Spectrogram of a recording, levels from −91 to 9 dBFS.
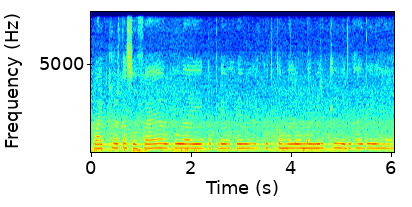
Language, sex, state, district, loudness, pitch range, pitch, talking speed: Hindi, female, Haryana, Jhajjar, -13 LUFS, 235-240 Hz, 235 Hz, 205 wpm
